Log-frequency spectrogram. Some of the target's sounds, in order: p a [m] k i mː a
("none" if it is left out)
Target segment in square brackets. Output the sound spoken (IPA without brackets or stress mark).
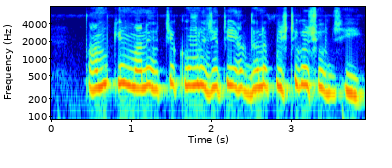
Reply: m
